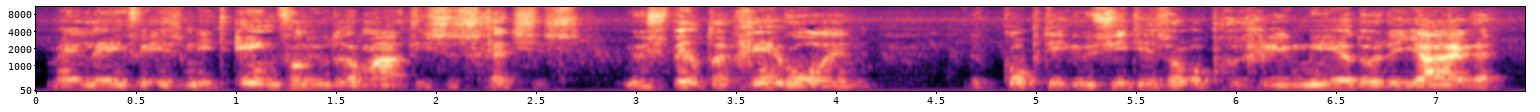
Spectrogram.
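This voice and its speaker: A man's voice: medium pitch, expressive, normal speed, natural voice. An older man playing a bitter, imperious African prince on Java in a radio drama, speaking formally with caustic haughtiness. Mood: caustic, cold.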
